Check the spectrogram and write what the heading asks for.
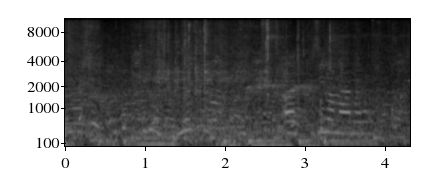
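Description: Faint, indistinct voices of people talking and calling out at a distance, with a few light clicks.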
